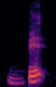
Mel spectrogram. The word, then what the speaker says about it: bit: good let's see bit but what I do is I stop bit bit bit and no air comes out because the tongue just stays up bit however when I'm speaking very clearly I might bring the tongue down let the air out bit bit and I think that most British people do that also bit bit but for American people we usually say bit so I usually say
